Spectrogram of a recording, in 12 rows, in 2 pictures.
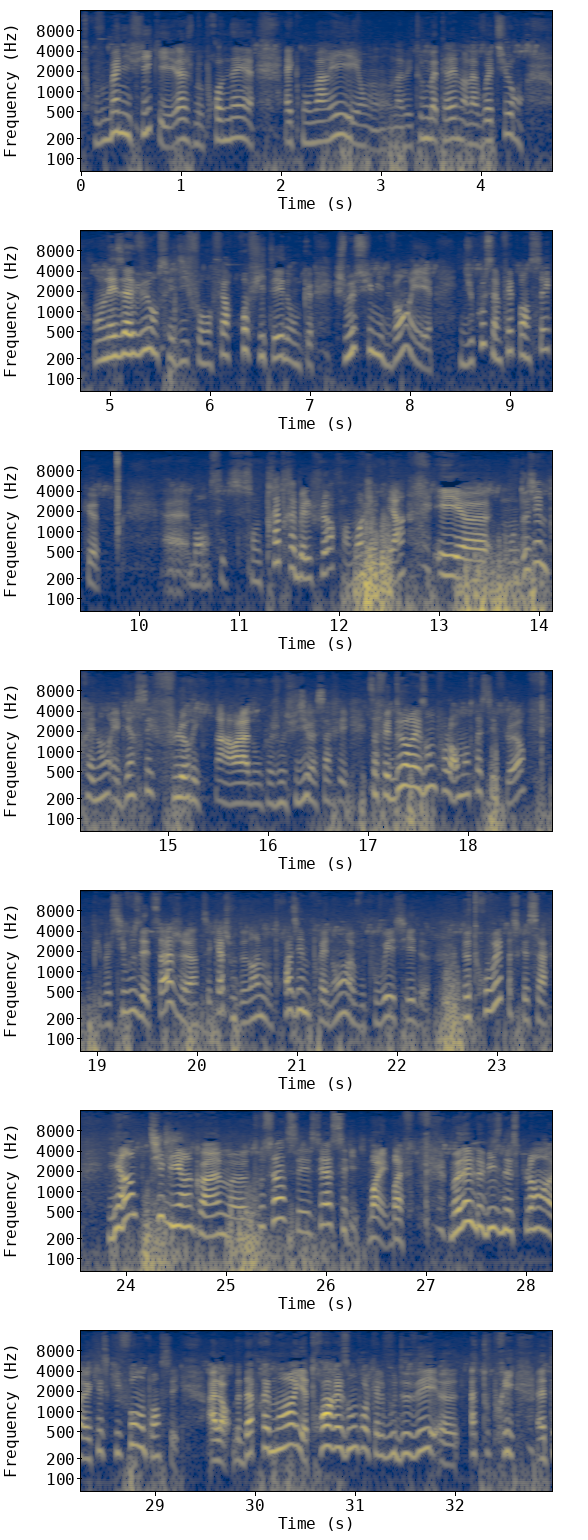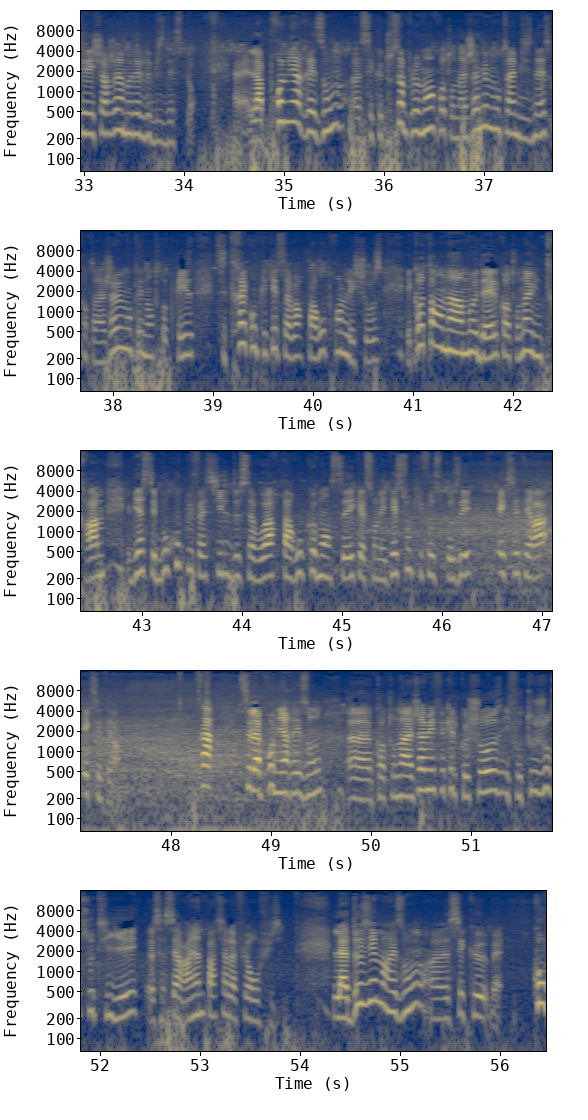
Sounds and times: Speech: 0.0 - 56.4.

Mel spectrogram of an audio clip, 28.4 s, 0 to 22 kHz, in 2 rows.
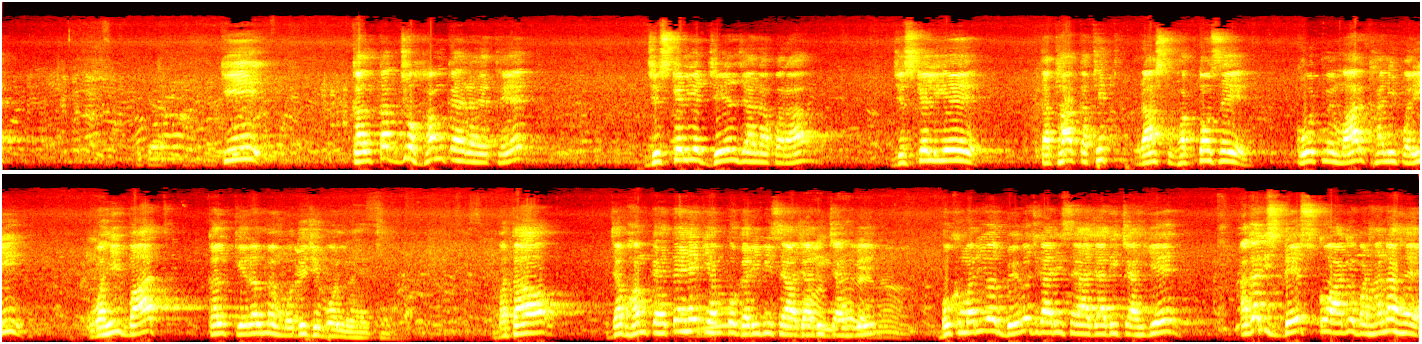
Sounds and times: Male speech, man speaking: 0.0 - 2.8, 3.5 - 5.3, 6.4 - 8.2, 8.9 - 9.8, 10.4 - 14.4, 15.0 - 18.2, 19.2 - 26.0, 26.6 - 28.3
Narration, monologue: 0.0 - 28.3.

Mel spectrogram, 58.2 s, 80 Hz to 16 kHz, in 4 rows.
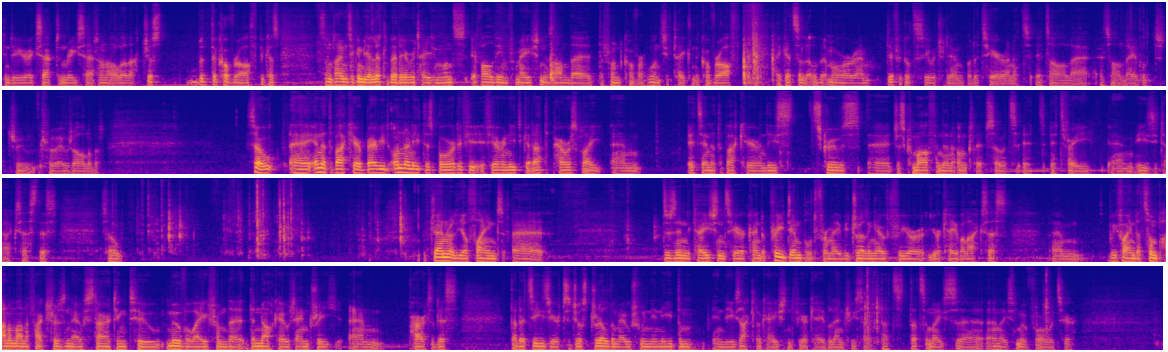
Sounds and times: Speech: 0.0 - 15.8, 17.6 - 29.8, 30.4 - 30.7, 34.3 - 36.0, 37.3 - 49.4, 50.0 - 57.1.

